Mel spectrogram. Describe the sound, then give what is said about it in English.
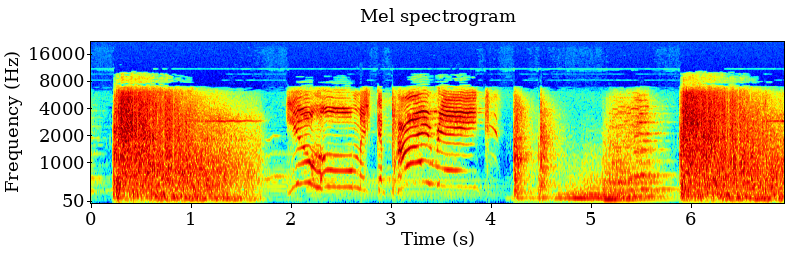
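A cartoon cannon on a ship, in the Bugs Bunny cartoon Buccaneer Bunny, fires with a loud, roaring blast and blows up in Sam's face, followed by a stretch of excited, wordless cartoon voice sounds, then a second booming explosion at the end. “And he always surprises Sam by, like, there's a cannon there. And it blows up in his face.”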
